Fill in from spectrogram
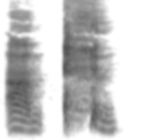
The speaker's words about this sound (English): I am currently sorry, I'm still sick. Sorry if everybody here has been coughing. I'm still sick. I've been sick for like a whole month.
